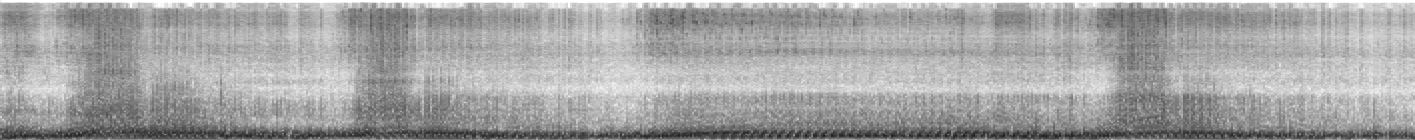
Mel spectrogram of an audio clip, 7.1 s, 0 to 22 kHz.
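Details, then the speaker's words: 1962 Chevrolet Impala fires right up and is revved, exhaust heard from the rear: a deep, even rumble rising and falling cleanly with each throttle blip; a healthy engine revving freely. "As you can hear, it fired right up."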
